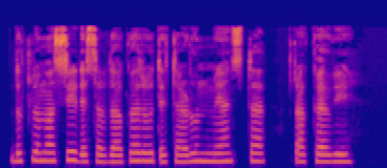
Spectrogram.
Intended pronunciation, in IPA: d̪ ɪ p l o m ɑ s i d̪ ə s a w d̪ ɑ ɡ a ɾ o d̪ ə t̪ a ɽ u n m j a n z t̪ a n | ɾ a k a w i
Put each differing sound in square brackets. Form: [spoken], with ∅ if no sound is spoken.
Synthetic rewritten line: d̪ ɪ p l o m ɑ s i d̪ ə s a w d̪ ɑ ɡ a ɾ o d̪ ə t̪ a ɽ u n m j a n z t̪ a [∅] | ɾ [ɑ] k a w i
